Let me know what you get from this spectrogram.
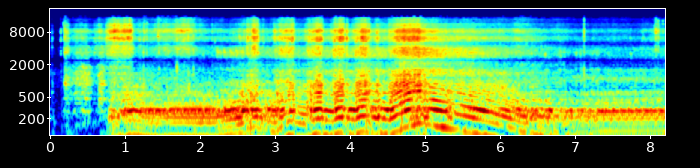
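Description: Ford Focus diesel engine starting just under a second in and idling, then revved once, rising and falling back to idle. The exhaust is loud because the O2 (lambda) sensor has blown out of its damaged, cross-threaded port, leaving the sensor hole in the exhaust open.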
